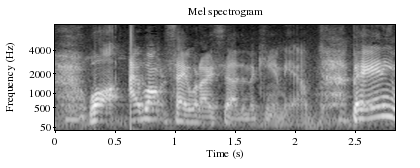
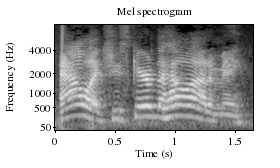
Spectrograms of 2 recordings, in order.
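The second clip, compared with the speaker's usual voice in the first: startled; 11 semitones higher than usual. Real, not acted. Repeats the startled line.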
